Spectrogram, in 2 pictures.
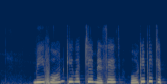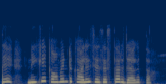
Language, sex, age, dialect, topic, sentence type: Telugu, female, 18-24, Utterandhra, banking, statement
